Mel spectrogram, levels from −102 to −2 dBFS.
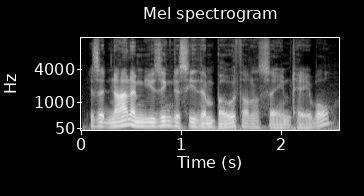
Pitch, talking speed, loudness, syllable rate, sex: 95 Hz, 280 wpm, -20 LUFS, 6.3 syllables/s, male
